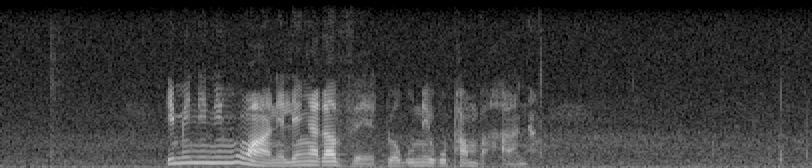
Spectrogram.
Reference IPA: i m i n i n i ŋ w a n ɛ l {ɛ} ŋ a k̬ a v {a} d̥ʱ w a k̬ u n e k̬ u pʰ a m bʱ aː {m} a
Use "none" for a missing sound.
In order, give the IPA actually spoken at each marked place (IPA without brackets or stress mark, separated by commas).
ɛ, ɛ, n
